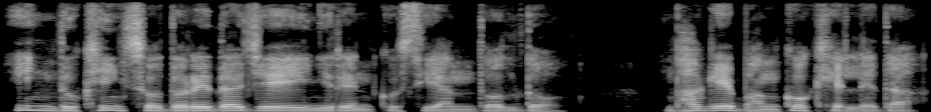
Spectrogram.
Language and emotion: Santali, sad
